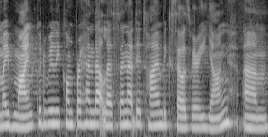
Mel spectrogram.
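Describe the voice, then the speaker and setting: A woman speaks with a Spanish accent. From Mexico, Monterrey. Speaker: community organizer, panelist. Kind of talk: prepared remarks read aloud. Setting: conference panel with audience. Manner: reading from notes.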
